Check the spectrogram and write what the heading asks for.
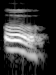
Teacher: विवृत का मतलब उससे ज्यादा खुले जैसे हम आ बोल रहे अ तो यह थोड़ा सा खुल जाता है इसलिए इसको अर्ध विवृत बोला जाता है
